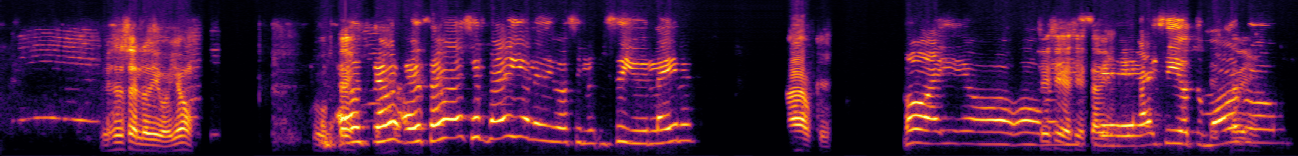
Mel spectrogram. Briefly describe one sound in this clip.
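A young man speaks over an online call, answering.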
